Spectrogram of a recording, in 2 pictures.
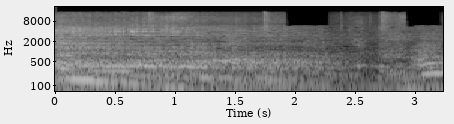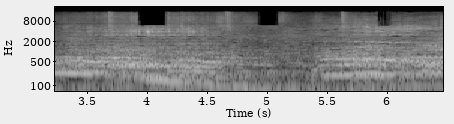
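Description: A lion roaring three times in succession, each roar falling in pitch, with music underneath.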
